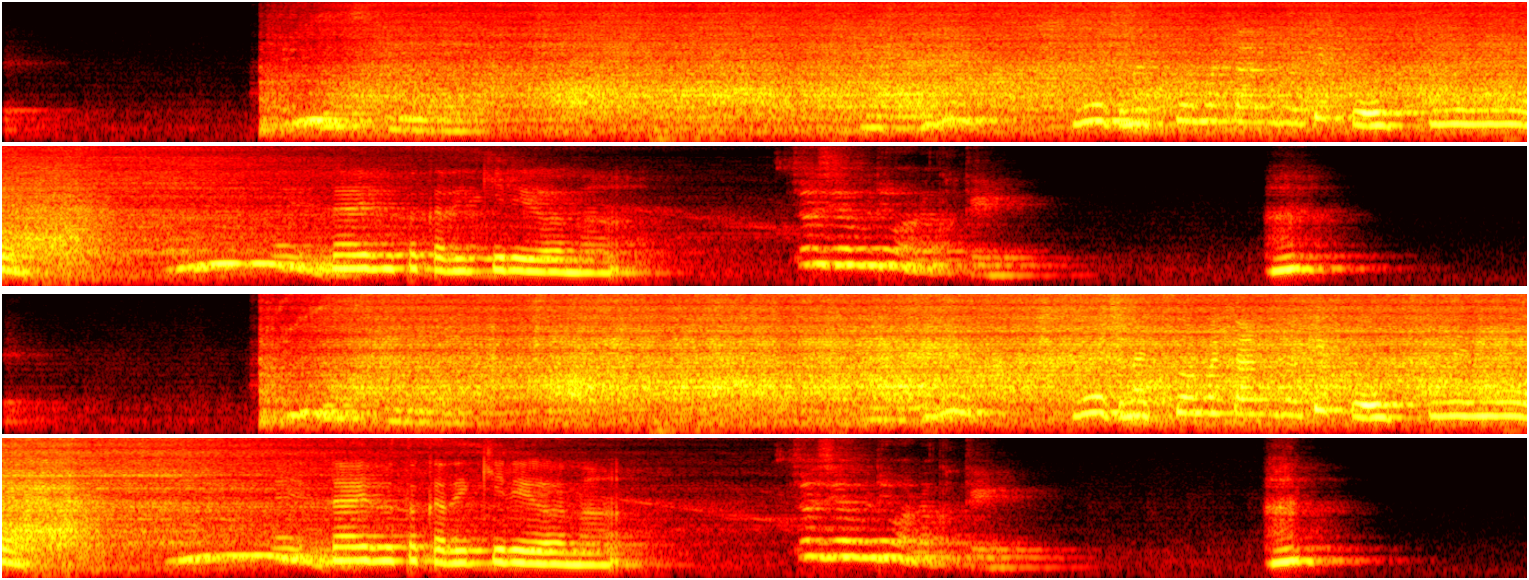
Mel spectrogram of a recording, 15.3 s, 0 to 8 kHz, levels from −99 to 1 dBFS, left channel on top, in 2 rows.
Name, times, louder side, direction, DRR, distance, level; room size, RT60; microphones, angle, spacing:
Domestic sounds home sounds, 1.3-9.7, right 5 dB, 85° right, 4.1 m, -22 dB
voice 1, 1.4-2.3 4.2-4.8 8.4-9.3 11.6-12.6, left 2 dB, 10° right, 0 dB, 7.6 m, -25 dB
voice 2, 4.6-4.9 5.3-7.8 9.0-10.7 13.9-14.1, right 2 dB, 60° right, 7 dB, 1.6 m, -19 dB
22.0 x 13.5 x 8.9 m, 0.74 s
head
